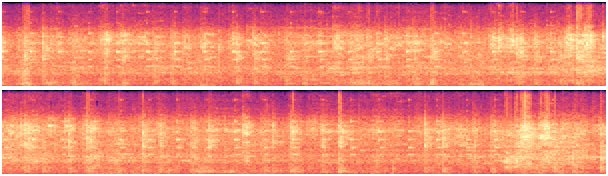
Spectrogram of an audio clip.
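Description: Empty grain hopper cars of a long freight train rolling past at speed close by: a steady loud noise of steel wheels on rail, broken by many irregular clicks and knocks. A louder, higher-pitched burst comes near the end.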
